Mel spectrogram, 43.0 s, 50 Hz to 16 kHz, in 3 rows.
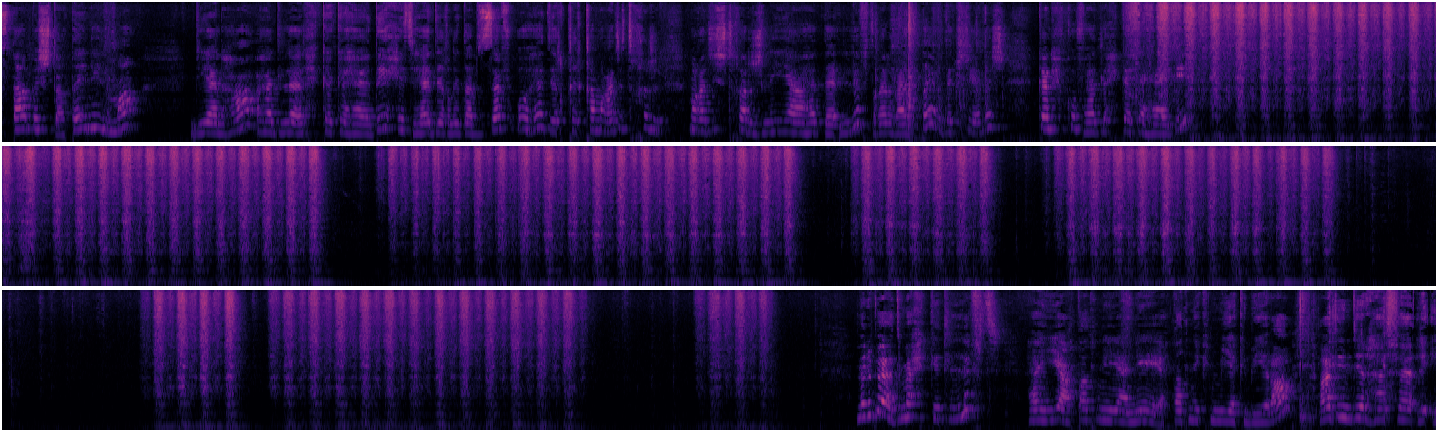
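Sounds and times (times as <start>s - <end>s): vegetable grated on hand grater: 11.2s - 27.8s, 30.1s - 34.6s, 35.6s - 36.4s.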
